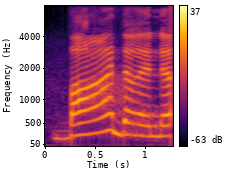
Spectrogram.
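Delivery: बादल drawn out slowly, syllable by syllable; slow syllable reading. Shown as a demonstration. Teacher modelling बादल slowly. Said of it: "इन उदाहरण को पढ़ते हैं हम".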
